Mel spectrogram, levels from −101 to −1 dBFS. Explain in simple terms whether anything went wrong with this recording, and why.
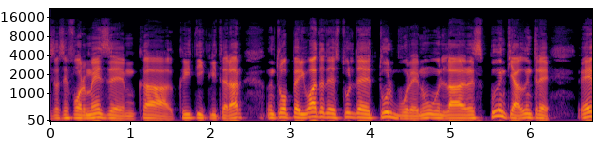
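Nothing went wrong here; no technical fault can be heard anywhere in this speech recording.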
